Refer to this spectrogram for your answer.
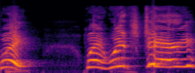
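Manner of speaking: mimicked loud, boisterous voice. Retelling what a coworker said in the bathroom: imitating a loud, boisterous coworker. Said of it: "really loud and boisterous".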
